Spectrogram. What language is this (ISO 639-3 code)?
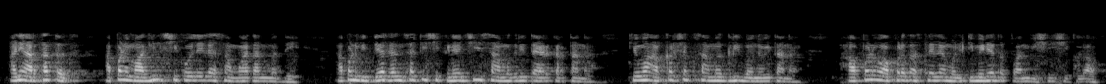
mar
